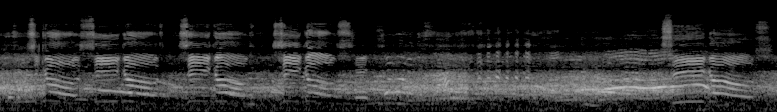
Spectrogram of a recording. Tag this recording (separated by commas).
Speech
